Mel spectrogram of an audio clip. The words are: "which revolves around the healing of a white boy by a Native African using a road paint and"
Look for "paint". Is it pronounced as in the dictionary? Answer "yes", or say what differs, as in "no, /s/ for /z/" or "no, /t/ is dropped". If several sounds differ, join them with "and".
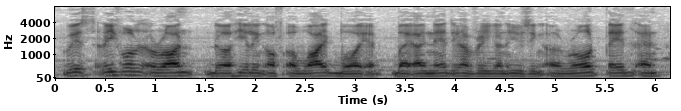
no, /t/ is dropped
